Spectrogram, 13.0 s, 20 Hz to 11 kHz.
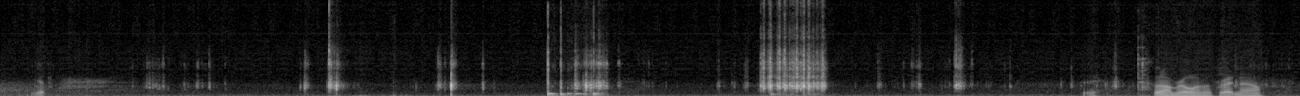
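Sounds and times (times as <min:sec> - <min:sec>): cartridges rattling: 0:05.5 - 0:06.2.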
